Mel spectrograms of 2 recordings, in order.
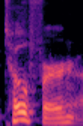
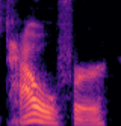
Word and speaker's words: Topher: For whatever reason, Sunno was pronouncing my name as Tower.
